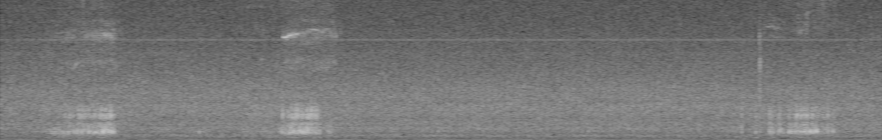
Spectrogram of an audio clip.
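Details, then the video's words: Sleeping kitten snoring while resting on a soft, puffy bed as its older brother tries to nap nearby; three soft, breathy rasping snores about two seconds apart over a steady low background hum. "Snoring kitten aggravates older brother"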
